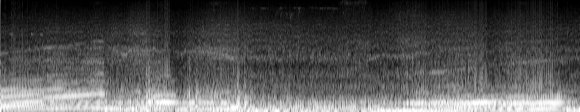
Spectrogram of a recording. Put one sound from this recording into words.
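A motorcycle engine hums and revs as it rides along a road.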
